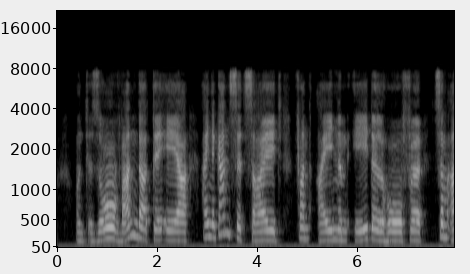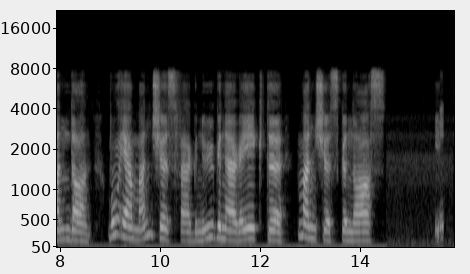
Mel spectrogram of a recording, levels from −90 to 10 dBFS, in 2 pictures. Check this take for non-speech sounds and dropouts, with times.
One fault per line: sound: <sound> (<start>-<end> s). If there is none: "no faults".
sound: laugh (15.5-15.7 s)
